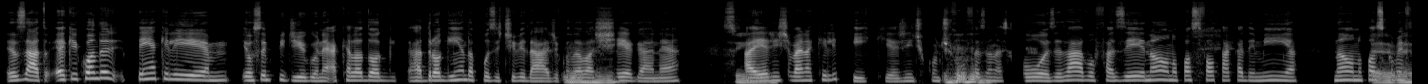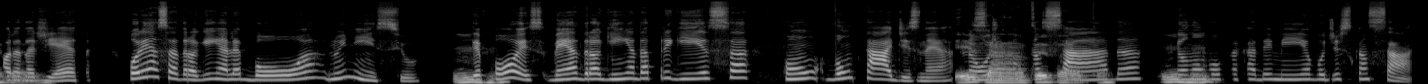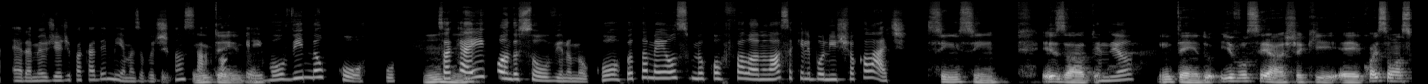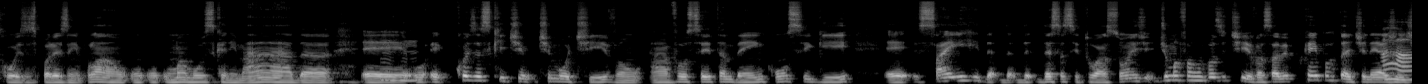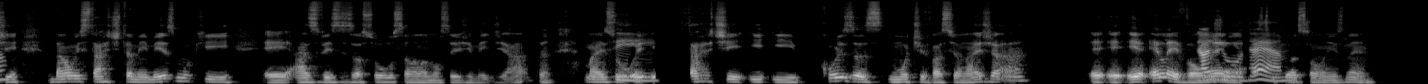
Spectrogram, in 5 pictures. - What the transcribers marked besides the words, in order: chuckle; other noise; in English: "start"; in English: "start"
- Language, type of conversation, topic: Portuguese, podcast, Como você recupera a motivação depois de uma grande falha?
